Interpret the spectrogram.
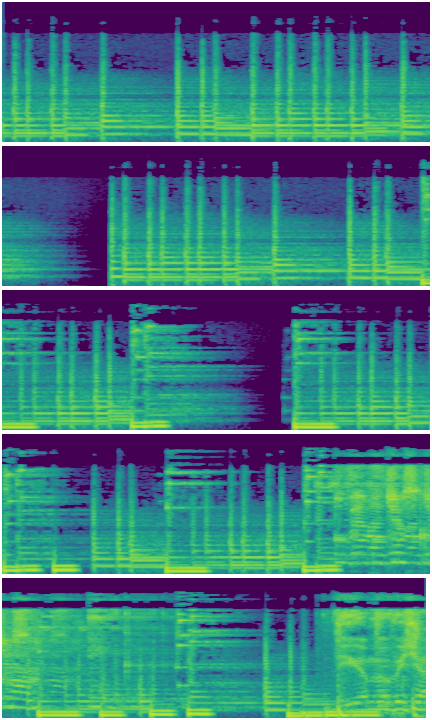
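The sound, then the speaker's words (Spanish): A song plays loudly: bright, chiming melodic notes repeat in a steady pattern, with short pauses, then booming bass hits and percussion join in for a fuller instrumental section. No one speaks. “Así es, vamos a escuchar este gran tema.”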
